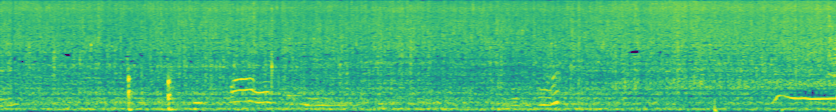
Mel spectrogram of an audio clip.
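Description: Bean sprouts sizzling in a hot wok as they are stirred and tossed with a spatula.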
